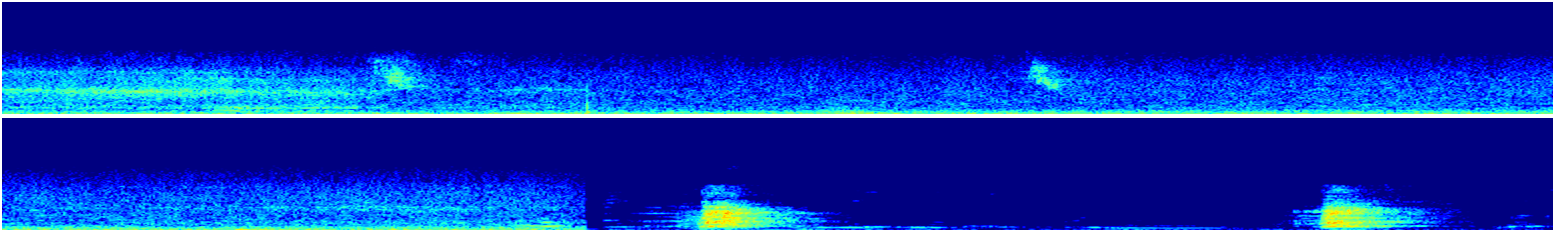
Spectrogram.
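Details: Pug dog giving two short, loud barks roughly two seconds apart, following a long stretch of steady background hiss with no animal sound.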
